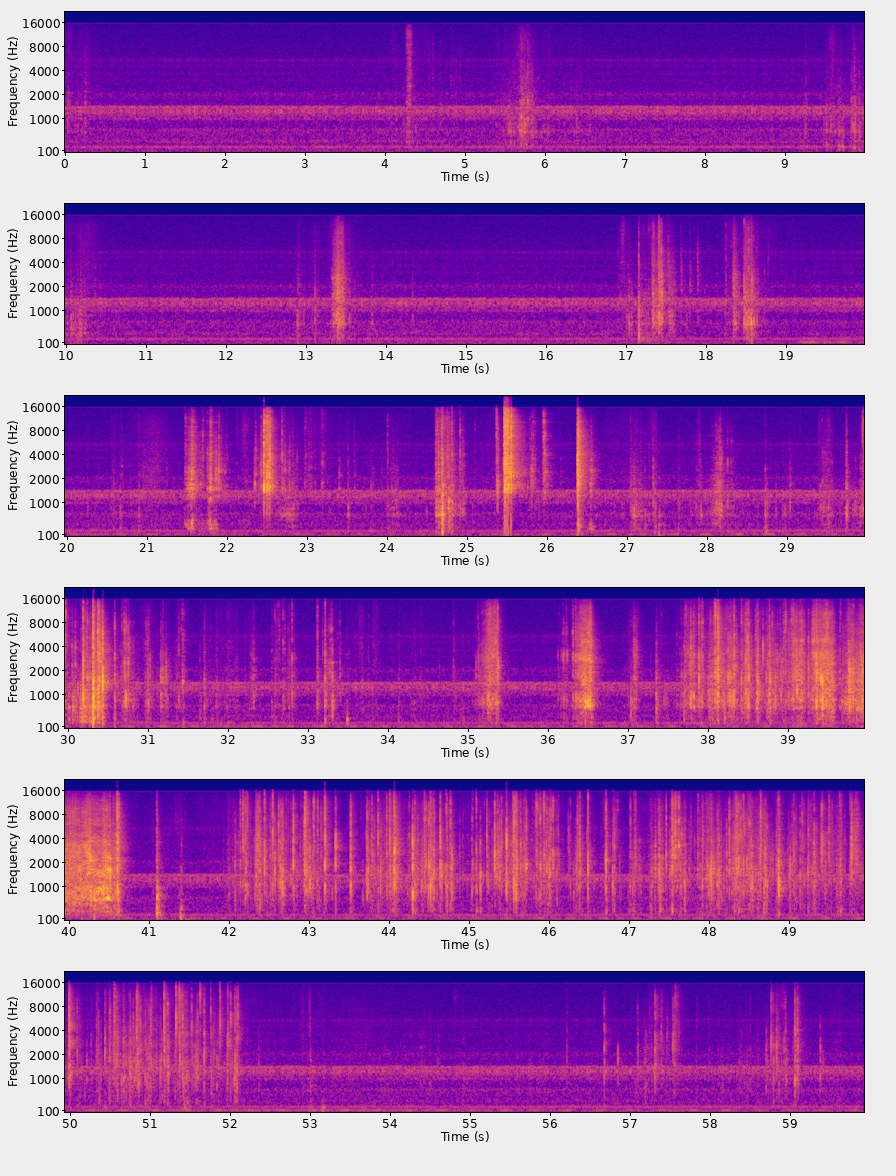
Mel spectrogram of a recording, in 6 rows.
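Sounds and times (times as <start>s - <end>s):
plastic packets crinkling: 29.4s - 33.6s, 36.2s - 40.7s, 42.0s - 52.2s, 56.7s - 57.7s, 58.4s - 59.5s.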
